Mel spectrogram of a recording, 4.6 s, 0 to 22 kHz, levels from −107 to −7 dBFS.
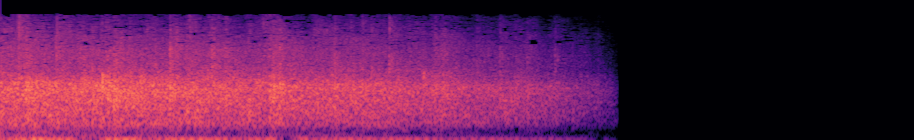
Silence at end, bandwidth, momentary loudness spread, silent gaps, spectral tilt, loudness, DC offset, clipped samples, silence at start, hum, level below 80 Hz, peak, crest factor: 1.55 s; 15 kHz; 16 LU; none; -0.5 dB/octave; -32 LUFS; under 0.1%; under 0.1%; 0 s; none; -58 dBFS; -14 dBFS; 22 dB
